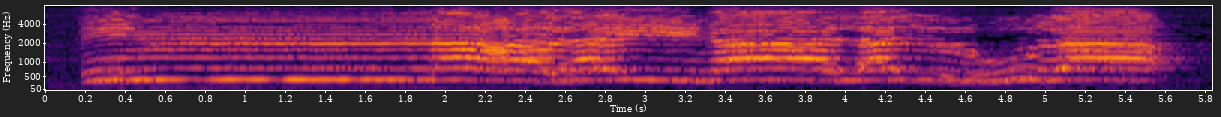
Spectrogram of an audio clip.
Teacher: دال کے اوپر کھڑا زبر ہے، ایک الف کے برابر اوپر کو کھینچیں گے، زیادہ طویل نہیں کریں گے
